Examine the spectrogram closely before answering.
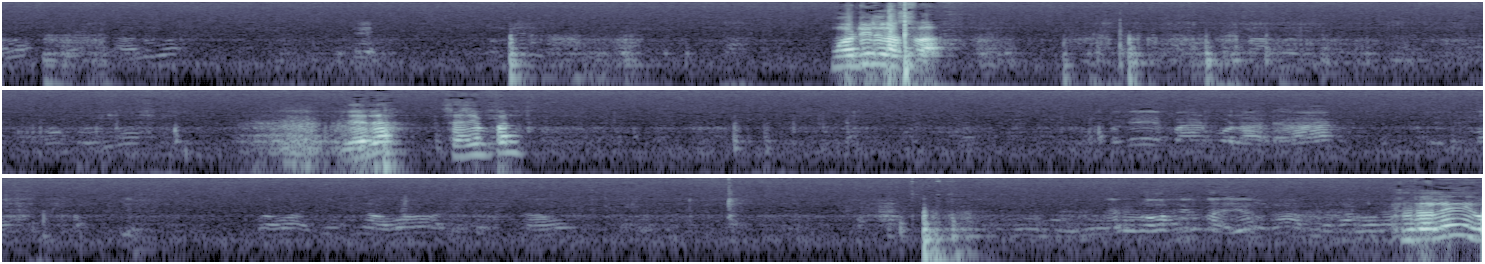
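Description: Men talk and call out to each other nearby outdoors.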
